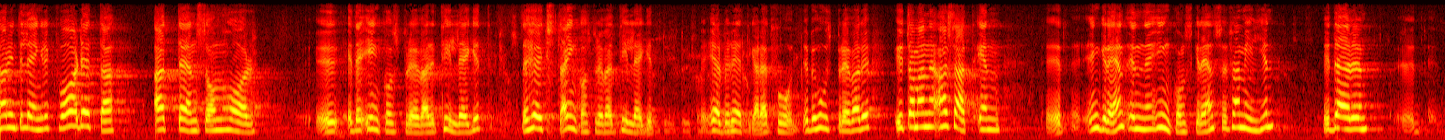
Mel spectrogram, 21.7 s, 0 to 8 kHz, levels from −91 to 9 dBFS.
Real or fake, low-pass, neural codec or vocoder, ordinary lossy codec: real; 7.2 kHz; none; none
